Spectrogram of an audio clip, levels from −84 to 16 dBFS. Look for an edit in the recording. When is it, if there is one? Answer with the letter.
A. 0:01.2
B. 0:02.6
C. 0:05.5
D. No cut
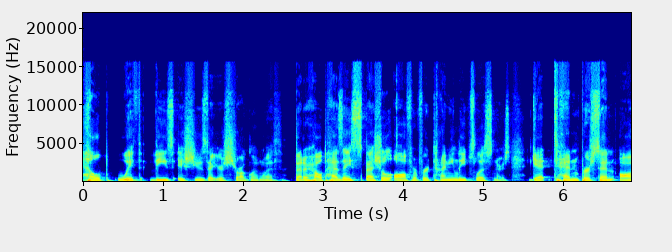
B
